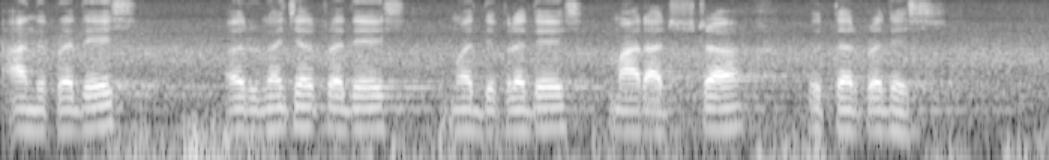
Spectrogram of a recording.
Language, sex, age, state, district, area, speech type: Goan Konkani, male, 18-30, Goa, Quepem, rural, spontaneous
